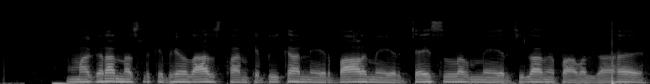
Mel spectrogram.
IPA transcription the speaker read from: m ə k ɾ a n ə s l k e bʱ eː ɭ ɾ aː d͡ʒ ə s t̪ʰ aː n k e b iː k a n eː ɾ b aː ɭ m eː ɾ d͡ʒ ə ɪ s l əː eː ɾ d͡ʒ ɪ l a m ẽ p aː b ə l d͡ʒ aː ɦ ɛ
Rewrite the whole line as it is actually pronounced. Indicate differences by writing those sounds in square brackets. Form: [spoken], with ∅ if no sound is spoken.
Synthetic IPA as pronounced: m ə [ɡ] ɾ a n ə s l k e bʱ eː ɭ ɾ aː d͡ʒ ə s t̪ʰ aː n k e b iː k a n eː ɾ b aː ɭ m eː ɾ d͡ʒ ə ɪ s l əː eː ɾ d͡ʒ ɪ l a m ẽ p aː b ə l d͡ʒ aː ɦ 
